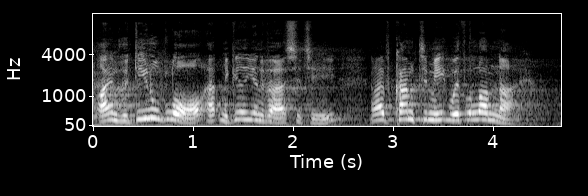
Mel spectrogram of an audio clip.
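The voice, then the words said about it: Put-on British accent. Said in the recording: “in my best British accent”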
